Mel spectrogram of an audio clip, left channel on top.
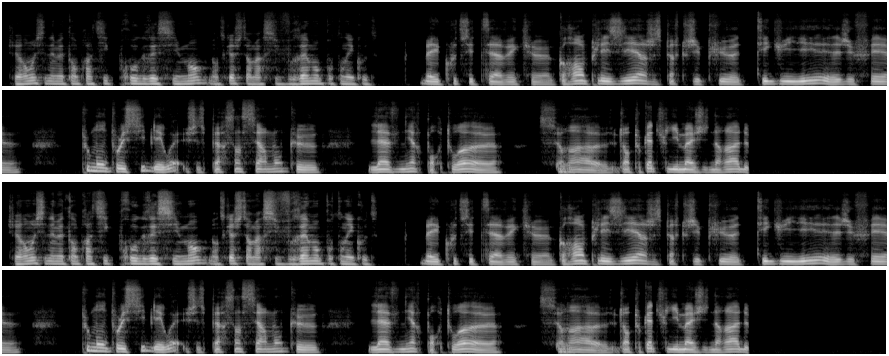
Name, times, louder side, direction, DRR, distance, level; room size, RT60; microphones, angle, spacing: voice 1, 0.1-3.7 14.4-14.6, right 2 dB, 60° right, 2.7 m, -23 dB
voice 2, 4.2-9.3 9.7-12.0 12.5-13.8 14.2-16.3, equal, ahead, 1.7 m, -22 dB
head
